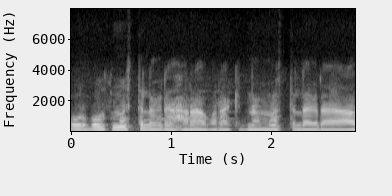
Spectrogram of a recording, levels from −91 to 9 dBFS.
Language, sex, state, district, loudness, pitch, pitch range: Hindi, male, Bihar, Jamui, -16 LUFS, 140 Hz, 135-150 Hz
